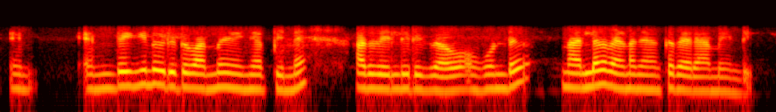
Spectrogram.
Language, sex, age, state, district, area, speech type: Malayalam, female, 18-30, Kerala, Alappuzha, rural, conversation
